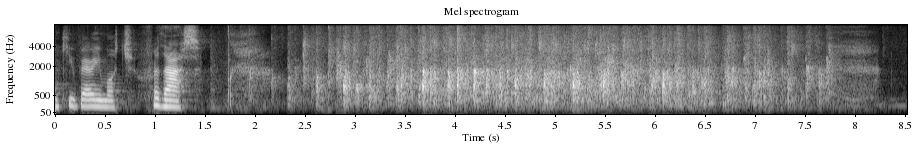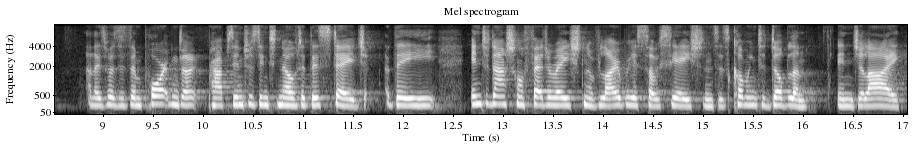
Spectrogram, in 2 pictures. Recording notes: Arlen House Book Launch. Recording from Friday 8 April; a bumper book launch celebrating the release of 5 new exciting titles from Arlen House.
